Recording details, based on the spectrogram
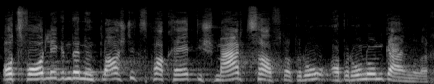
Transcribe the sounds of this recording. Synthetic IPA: ot͡sfɔːɾlɪɡənd̪ənɛnt̪lɑʃtɪkspʰɑkʰeːt̪ɪʃʃmæɾt͡shɑftdəɾɑbəɾʊnʊmɡæŋlɪ̰χ

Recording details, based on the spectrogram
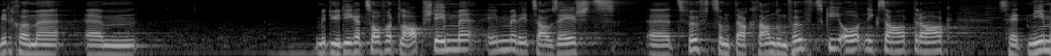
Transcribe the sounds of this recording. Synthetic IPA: mɪɾχœməɛm | mɪɾdyːdiəɡɑt̪sɔfɔrtlaɑpʃtɪmːəɪmːəɾɪt͡sɑwseːɾʃtt͡s | ɛt͡sfʏft͡sʊmt̪ɾɑkʰt̪ɑntʊmfʏft͡skiɔɾtnɪksɑːt̪ɾɑːɡ̥ | shɛtniəm

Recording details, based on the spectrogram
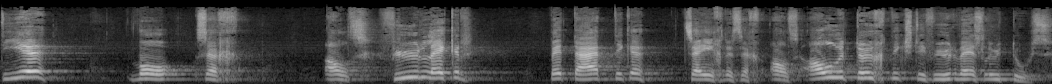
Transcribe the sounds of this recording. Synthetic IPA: d̥iə | ʋosɪχ | ɑls | fyːɾlɛɡəɾ | b̥etæːtɪɡə | t͡sɛɪχnəsɪχɑlsɑlːəɾtøχtɪkʃtəfyːɾʋɛːɾslytːuːs

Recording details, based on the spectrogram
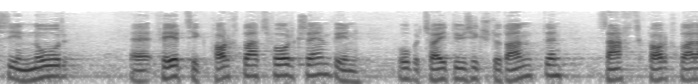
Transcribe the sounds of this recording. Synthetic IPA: sɪnnuɾ | ɛfiːɾt͡sɪkpʰɑrkplat͡sfoːɾkseːənbɪn | oːbəɾt͡svaɪtyːsɪkʃtudantən | saχt͡sk̚pʰɑrkpla

